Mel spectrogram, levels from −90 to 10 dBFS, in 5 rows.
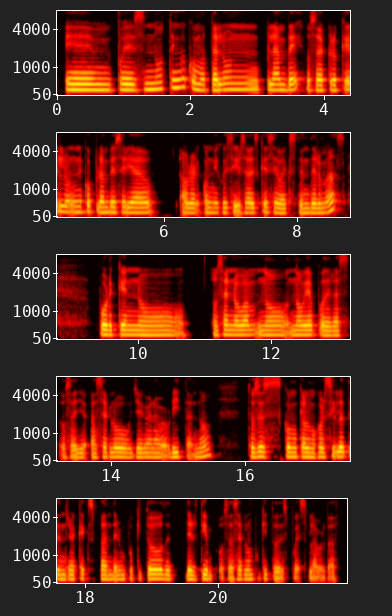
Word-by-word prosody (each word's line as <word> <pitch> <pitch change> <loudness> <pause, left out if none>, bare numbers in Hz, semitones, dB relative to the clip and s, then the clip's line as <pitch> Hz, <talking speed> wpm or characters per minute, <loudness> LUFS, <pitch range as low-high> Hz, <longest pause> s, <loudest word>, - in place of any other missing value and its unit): Em, 200 -1 +5
pues 200 -1 +3
no 220 +2 +2
tengo 280 +3 +1
como 200 -5 +1
tal 195 +1 +5
un 215 - -1
plan 195 -1 +1
B, 195 0 +2
o - - -1
sea, 185 0 +1
creo 185 0 0
que 105 0 0
lo 100 -2 +1
único 95 +1 -2
plan 185 -1 +1
B 185 0 +2
sería 180 -1 +1 0.4
hablar 165 0 -1
con 175 - -4
mi 175 - -3
hijo 175 - -4
y - - +1
decir: 170 - -2
"¿Sabes 170 0 -1
qué?, - - -2
se 175 -1 -1
va 160 - +2
a - - 0
extender 165 +1 -1
más", 270 - -2 0.6
porque 170 0 +5
no 160 -2 -1 0.3
o - - -2
sea, 175 +1 +1
no 165 0 +2
vam 170 0 +1
no 165 0 0
no 165 0 0
voy 165 0 +4
a 165 0 0
poder 155 -1 +1
hac 155 0 -1 0.2
o - - -9
sea - - -3
ya 150 0 -4
hacerlo 160 0 0
llegar 155 0 -2
ahorita, 160 +1 -3
¿no?, 190 +7 -4 0.5
entonces, 170 +2 0
como 165 -2 +2
que 165 - +1
a - - +4
lo 160 - +2
mejor 160 +1 0
sí 165 +1 -3
lo 170 -1 +4
tendría 160 -2 -2
que 165 - -4
expandir 160 -2 -3
un 155 - -5
poquito 165 0 +2
de 155 -1 -3 0.2
del 150 -3 +1
tiempo, 160 -3 -2
o - - -9
sea, - - -4
hacerlo 160 0 -3
un 160 - -4
poquito 165 +1 -7
después, - - -7
la - - -6
verdad. - - -10
170 Hz, 200 wpm, -24 LUFS, 160-190 Hz, 0.6 s, Em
